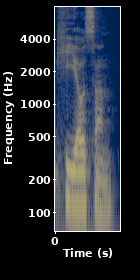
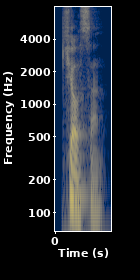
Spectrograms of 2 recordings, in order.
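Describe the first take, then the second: First: The i is a separate vowel before o. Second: The i glides straight into the o. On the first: The speaker calls it wrong. "Notice I'm not saying Kyosan" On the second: The speaker calls it right. "I'm saying Kyosan"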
